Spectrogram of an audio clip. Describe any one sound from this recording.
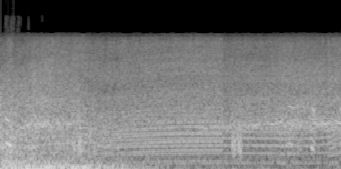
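A motorbike engine hums steadily nearby.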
